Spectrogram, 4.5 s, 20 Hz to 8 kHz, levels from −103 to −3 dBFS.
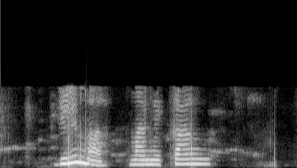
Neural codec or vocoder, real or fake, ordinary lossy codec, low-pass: codec, 32 kHz, 1.9 kbps, SNAC; fake; AAC, 16 kbps; 7.2 kHz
